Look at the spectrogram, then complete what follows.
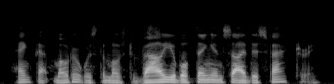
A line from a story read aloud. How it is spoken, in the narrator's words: said, her voice low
